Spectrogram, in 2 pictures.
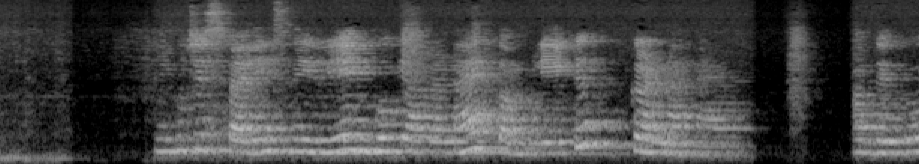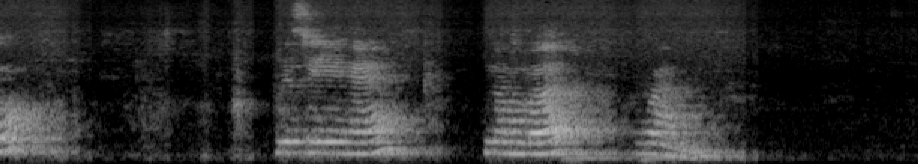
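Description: A woman speaks clearly and calmly, as if teaching.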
